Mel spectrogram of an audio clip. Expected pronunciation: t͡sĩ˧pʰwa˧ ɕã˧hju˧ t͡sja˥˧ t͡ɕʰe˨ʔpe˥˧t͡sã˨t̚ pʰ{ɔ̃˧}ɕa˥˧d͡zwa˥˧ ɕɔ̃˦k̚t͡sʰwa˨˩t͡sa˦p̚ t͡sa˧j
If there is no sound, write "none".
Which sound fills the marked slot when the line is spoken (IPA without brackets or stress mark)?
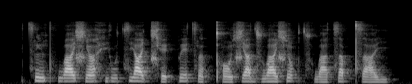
ɔ̃˨˩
